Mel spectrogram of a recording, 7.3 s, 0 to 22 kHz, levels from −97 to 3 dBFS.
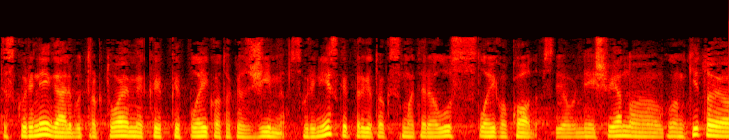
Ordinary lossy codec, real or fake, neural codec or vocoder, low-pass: MP3, 32 kbps; real; none; 7.2 kHz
